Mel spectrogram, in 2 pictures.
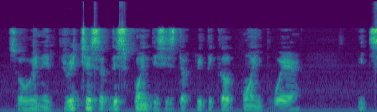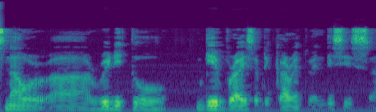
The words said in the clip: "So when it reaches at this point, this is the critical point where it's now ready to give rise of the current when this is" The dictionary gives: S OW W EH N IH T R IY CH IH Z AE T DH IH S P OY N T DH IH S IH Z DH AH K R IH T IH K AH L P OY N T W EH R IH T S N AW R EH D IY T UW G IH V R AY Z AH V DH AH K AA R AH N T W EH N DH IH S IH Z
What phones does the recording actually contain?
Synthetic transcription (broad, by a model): S OW W EH N IH T R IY CH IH S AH T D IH S P OY N T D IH S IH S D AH K R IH T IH K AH L P OY N T W EH R IH T S N AW R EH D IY T UW G IH V R AY S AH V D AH K AA R AH N T W EH N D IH S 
